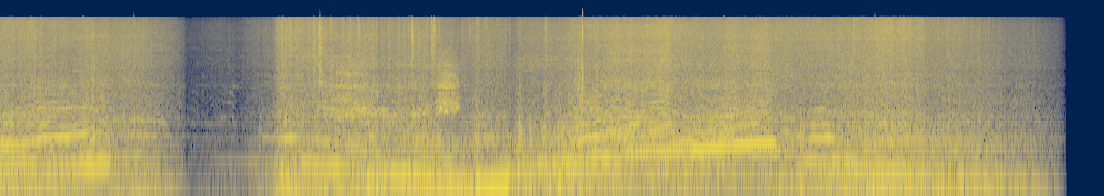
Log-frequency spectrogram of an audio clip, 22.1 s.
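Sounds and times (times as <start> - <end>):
race car engine accelerating: 0.0 - 3.8, 5.2 - 18.8.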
